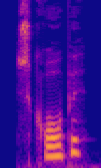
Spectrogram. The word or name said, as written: SKRUBBES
